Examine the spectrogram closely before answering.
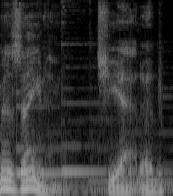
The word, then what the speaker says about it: Aina: "My name is Aina," she added, pronouncing it Ayna, with the Highland lilt in her voice.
